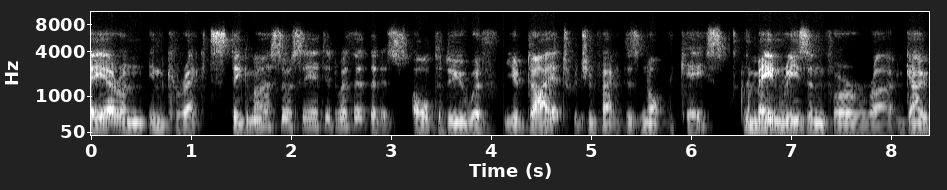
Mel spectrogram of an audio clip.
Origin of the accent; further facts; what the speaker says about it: Scotland, United Kingdom; accent: Scottish; moved away as an adult; now in United States; Started off my career in the UK, that you can probably tell from my Scottish accent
